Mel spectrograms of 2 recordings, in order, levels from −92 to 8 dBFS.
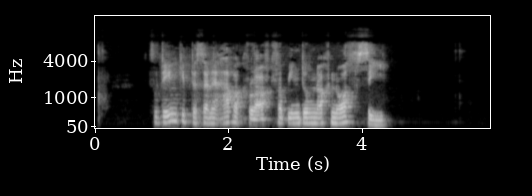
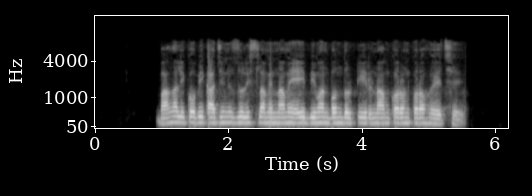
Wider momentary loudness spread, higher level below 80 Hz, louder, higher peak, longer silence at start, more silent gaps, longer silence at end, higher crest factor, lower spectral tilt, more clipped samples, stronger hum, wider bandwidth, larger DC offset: about the same, 8 LU vs 6 LU; second, -62 dBFS vs -52 dBFS; about the same, -17 LUFS vs -16 LUFS; about the same, -2 dBFS vs -2 dBFS; second, 0.05 s vs 0.95 s; neither; first, 1.55 s vs 0.65 s; about the same, 18 dB vs 16 dB; second, -4 dB/octave vs -8 dB/octave; neither; neither; first, 9.6 kHz vs 8 kHz; neither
